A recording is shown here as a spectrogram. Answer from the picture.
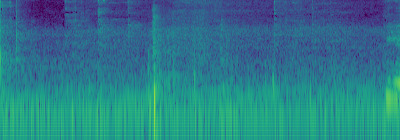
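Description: Serrated bread knife scraping across a block of clear ice to score a cutting line, quiet, with one sharp click about a second and a half in.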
